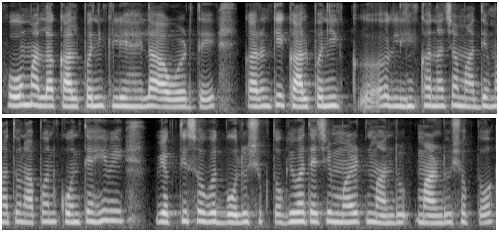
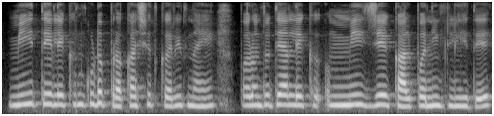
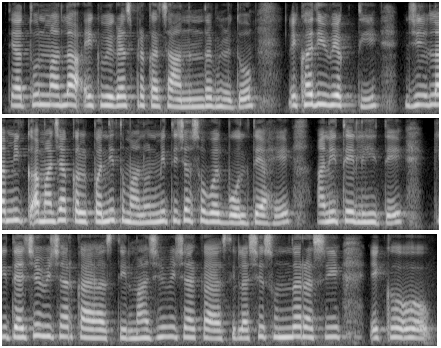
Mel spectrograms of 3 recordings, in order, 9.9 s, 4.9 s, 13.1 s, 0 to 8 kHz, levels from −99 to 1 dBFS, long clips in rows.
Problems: none marked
